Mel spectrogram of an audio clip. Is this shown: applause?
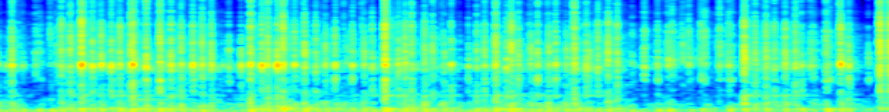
no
